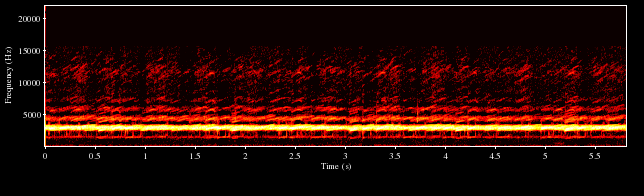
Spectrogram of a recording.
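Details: Spring peepers at a frog pond at night early in the year, a dense chorus of high, piercing peeps merging into a steady shrill ringing, with overlapping callers throughout and no pause.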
